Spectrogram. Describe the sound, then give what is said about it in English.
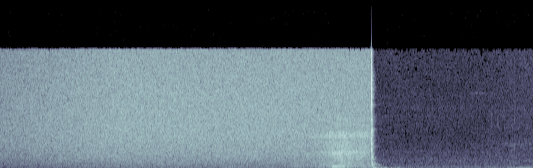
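Steady hissing radio static, picked up while scanning frequencies at random, fills the air for several seconds, swells briefly with a crackling burst, then cuts off abruptly, leaving only a faint low hum. “Today, some particularly interesting sounding static I came across when scanning frequencies at random the other day.”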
